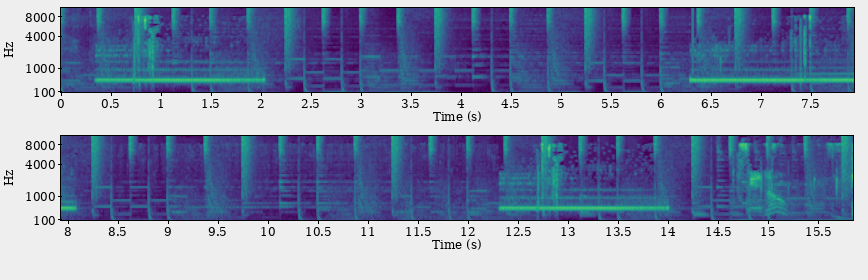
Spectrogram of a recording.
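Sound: telephone call ringing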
